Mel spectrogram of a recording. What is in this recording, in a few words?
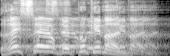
French Announcer; Pokémon Trainer; SSBU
